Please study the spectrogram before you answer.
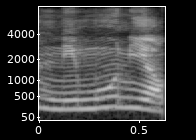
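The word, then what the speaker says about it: pneumonia: इसने बैक्टीरिया ले रखा था निमोनिया वाला, जिसका नाम होता है स्ट्रेप्टोकोकस। सुना है आपने ये नाम, निमोनियाई। निमोनिया की स्पेलिंग पी से स्टार्ट होती, क्यों होती है हमें भी नहीं पता लगा आज तक।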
